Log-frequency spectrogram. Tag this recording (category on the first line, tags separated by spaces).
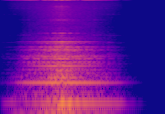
Sound effects > Electronic / Design
air flyby gaussian jet pass-by Sound swoosh synth transition ui whip whoosh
